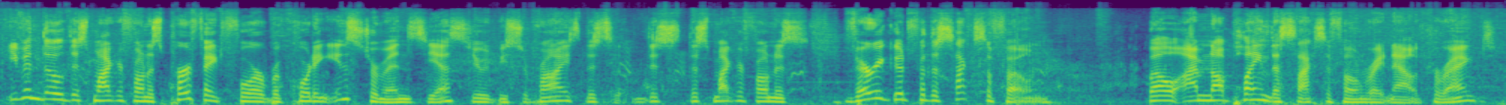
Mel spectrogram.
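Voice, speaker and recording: Here a German-native streamer with a gravelly, slightly high voice sounds very animated and brisk, with a bit of background noise. Using a studio dynamic microphone, he rambles through casual gameplay chat, responding to viewers and frequently starting over.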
